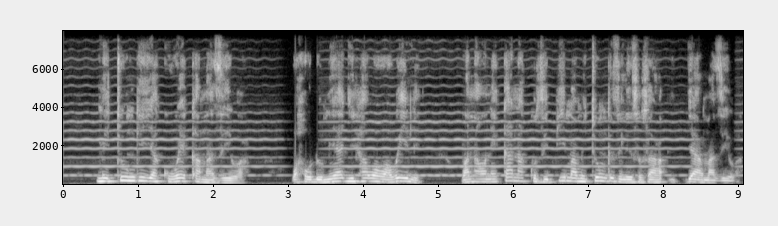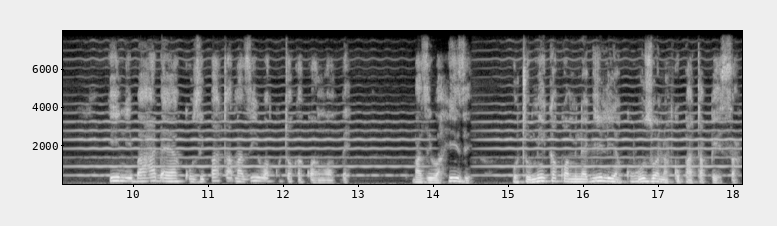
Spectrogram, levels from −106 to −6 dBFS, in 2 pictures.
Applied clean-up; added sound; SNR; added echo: none; Bowed string instrument; 12 dB; none.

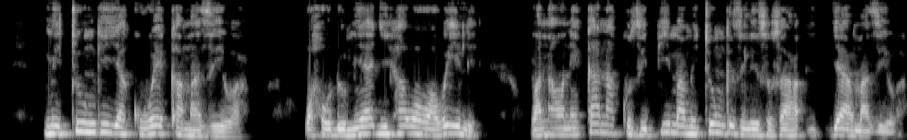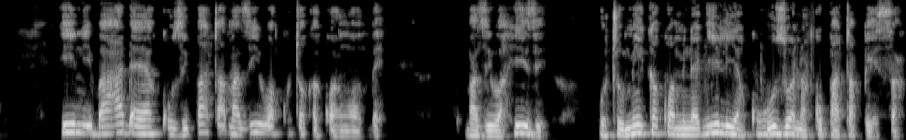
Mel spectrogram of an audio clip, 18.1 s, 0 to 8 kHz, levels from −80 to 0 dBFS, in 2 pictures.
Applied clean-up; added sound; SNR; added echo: none; none; none; none.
